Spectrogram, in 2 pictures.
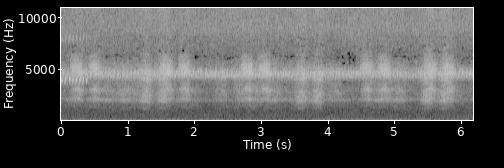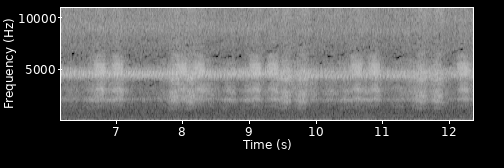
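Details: Common true katydids calling after dark in Eastern U.S. deciduous woods, July 2013: many scratchy, pulsed phrases in clusters, trading back and forth, over a constant shrill insect tone and low background hum.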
